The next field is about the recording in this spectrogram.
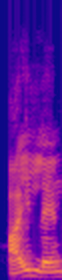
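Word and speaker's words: island: आईएस ए एन डी तो हम इसे आईलैंड बोलते हैं ऐसे यह साइलेंट रहता है आई और के बीच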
